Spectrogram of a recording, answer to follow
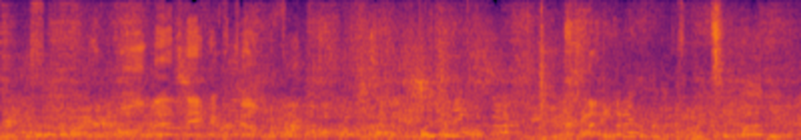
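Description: Speech only: several voices talking over one another in steady chatter.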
